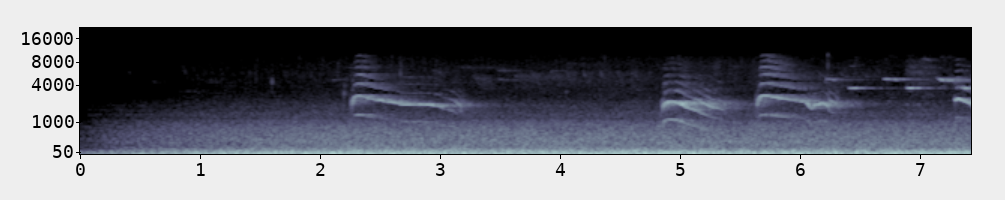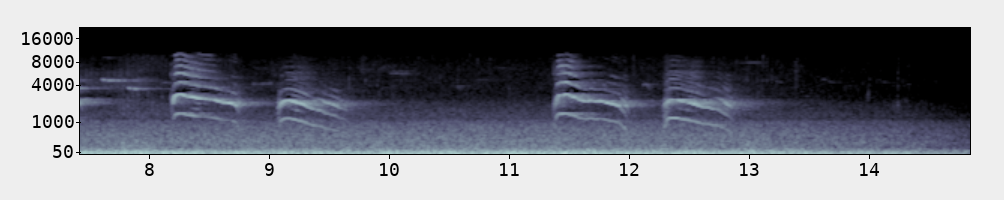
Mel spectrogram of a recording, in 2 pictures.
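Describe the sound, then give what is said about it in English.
Common buzzard giving its mewing kew call in hilly farmland: several high, plaintive cries, each sliding sharply downward, some in quick pairs, ringing out clearly over a steady background hiss. “The buzzard's mewing "kew" is a familiar sound in hilly country and farmland in Britain as it soars effortlessly, rising on a thermal of warm air.”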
